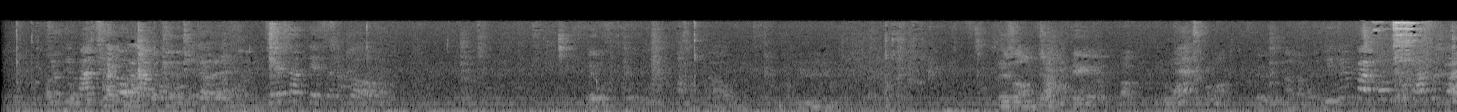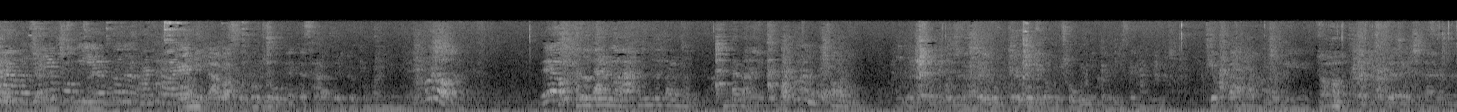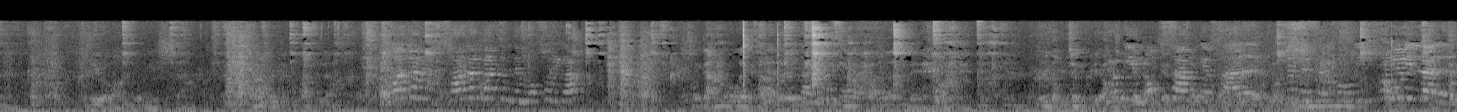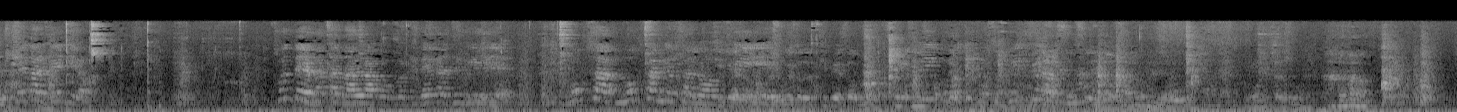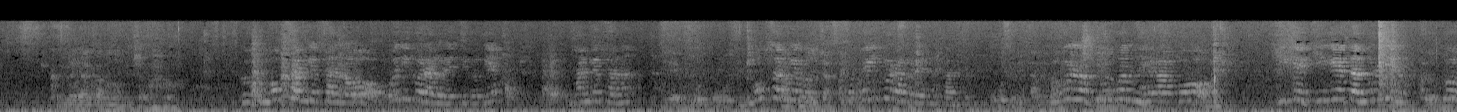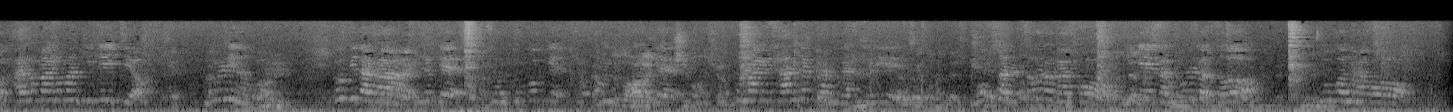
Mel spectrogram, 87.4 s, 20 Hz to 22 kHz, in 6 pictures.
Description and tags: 0079 Restaurant people
People talk in the restaurant. Sounds from the kitchen
20120116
